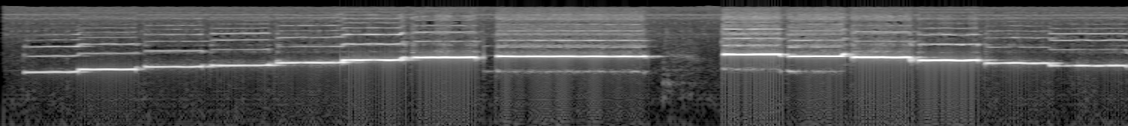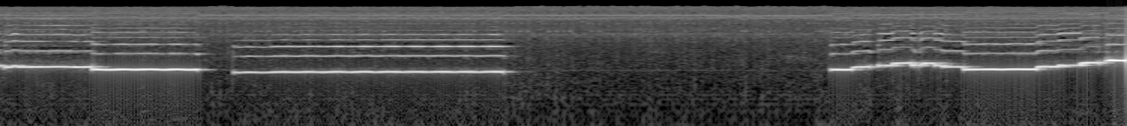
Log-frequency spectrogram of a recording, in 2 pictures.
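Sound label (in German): tonleiter, Knochenflöten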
